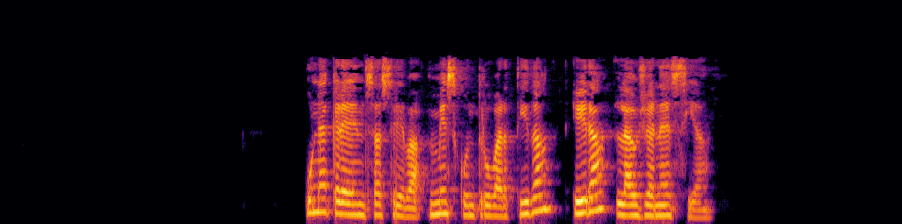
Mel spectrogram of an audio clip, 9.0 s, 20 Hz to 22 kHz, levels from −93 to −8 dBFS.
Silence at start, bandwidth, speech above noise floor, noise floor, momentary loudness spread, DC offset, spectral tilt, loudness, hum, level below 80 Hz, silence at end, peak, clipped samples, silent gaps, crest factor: 3.05 s; 8.2 kHz; over 71 dB; under -90 dBFS; 8 LU; under 0.1%; -3.5 dB/octave; -18 LUFS; none; -62 dBFS; 1.9 s; -2 dBFS; under 0.1%; none; 20 dB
